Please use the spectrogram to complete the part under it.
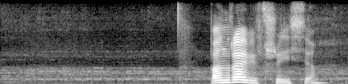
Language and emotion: Russian, neutral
